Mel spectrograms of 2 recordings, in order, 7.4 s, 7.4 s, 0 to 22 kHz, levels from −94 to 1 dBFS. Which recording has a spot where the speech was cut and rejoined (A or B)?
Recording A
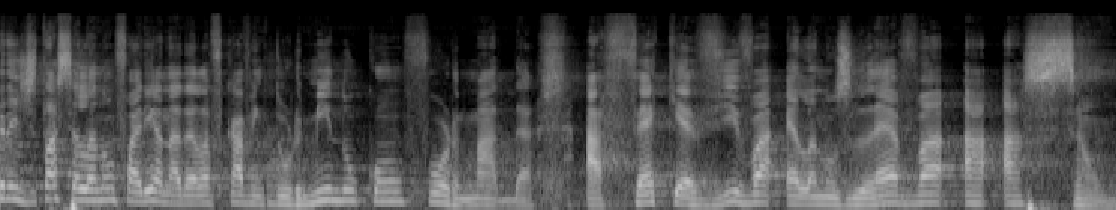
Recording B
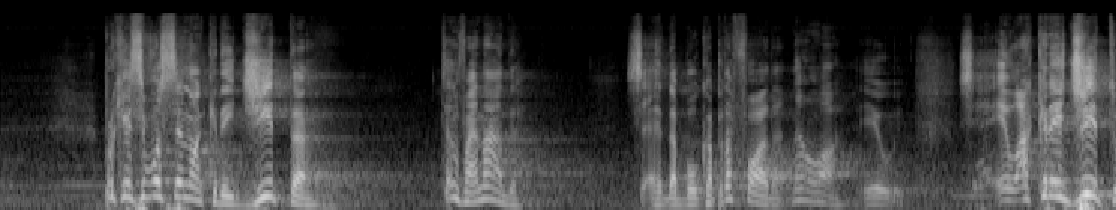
A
